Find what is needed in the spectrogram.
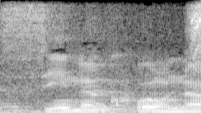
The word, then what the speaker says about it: sine qua non: Something in Latin, sine qua non. – How do you pronounce it? – Sine qua non.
